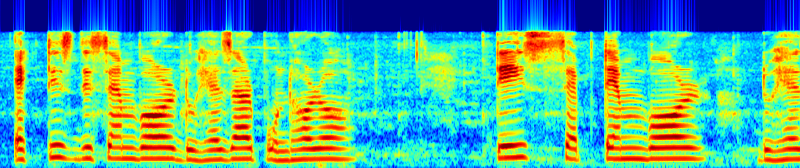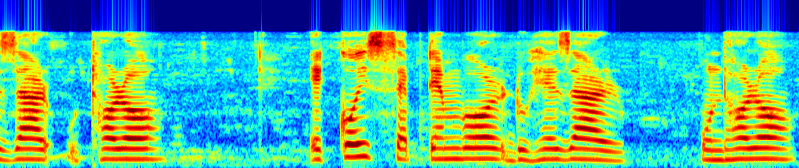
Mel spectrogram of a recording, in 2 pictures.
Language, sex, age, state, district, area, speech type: Assamese, female, 30-45, Assam, Dibrugarh, rural, spontaneous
